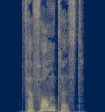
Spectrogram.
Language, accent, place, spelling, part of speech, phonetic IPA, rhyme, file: German, Germany, Berlin, verformtest, verb, [fɛɐ̯ˈfɔʁmtəst], -ɔʁmtəst, De-verformtest.ogg
- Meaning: inflection of verformen: 1. second-person singular preterite 2. second-person singular subjunctive II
